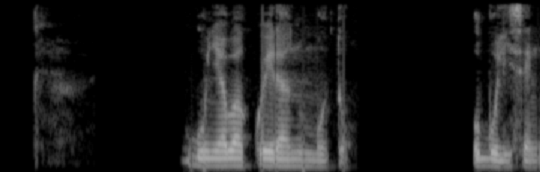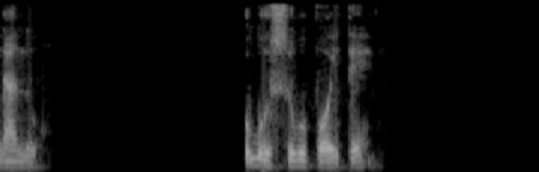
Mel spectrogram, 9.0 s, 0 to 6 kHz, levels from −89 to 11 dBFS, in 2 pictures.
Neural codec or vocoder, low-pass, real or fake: none; 5.4 kHz; real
